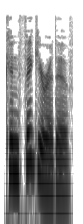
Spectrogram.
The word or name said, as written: configurative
